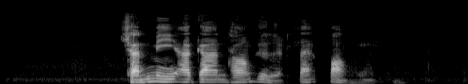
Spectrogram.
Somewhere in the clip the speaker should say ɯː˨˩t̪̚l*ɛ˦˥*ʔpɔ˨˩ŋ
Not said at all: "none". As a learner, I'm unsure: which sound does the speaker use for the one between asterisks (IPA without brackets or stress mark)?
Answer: ɛ˦˥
